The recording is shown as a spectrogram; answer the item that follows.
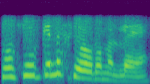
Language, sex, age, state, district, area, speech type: Malayalam, female, 30-45, Kerala, Wayanad, rural, conversation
